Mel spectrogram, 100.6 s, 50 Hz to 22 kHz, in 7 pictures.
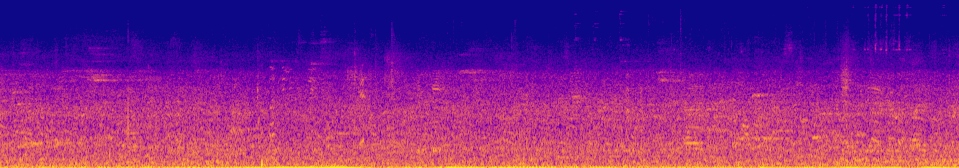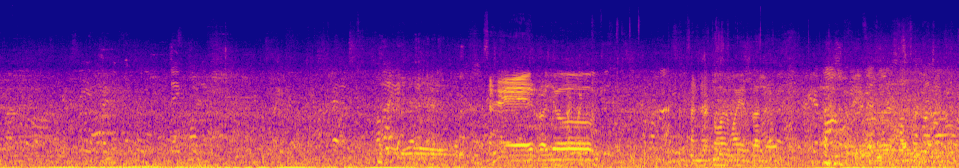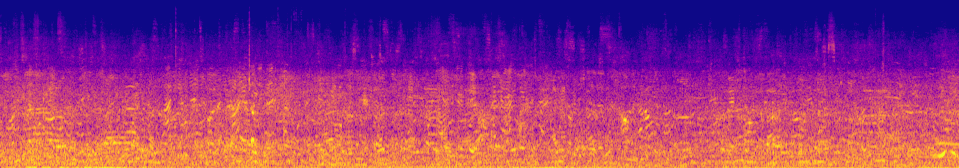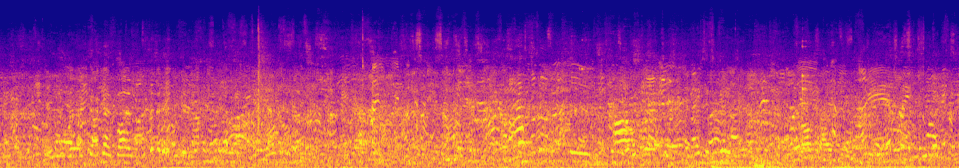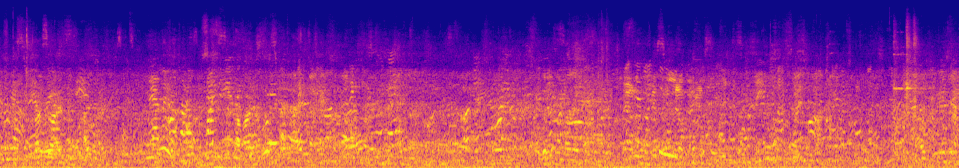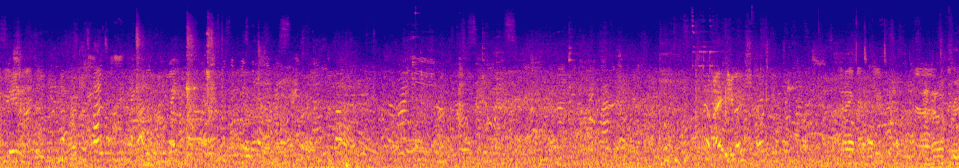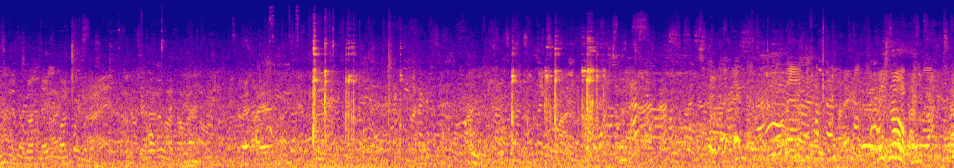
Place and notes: Brüsseler Platz, Köln, Deutschland - midnight ambience
World Listening Day: midnight ambience at Brüsseler Platz, Cologne. Many people are hanging out here in warm summer nights, which provokes quite some conflicts with neighbours.
(live broadcast on radio aporee, captured with an ifon, tascam ixj2, primo em172)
